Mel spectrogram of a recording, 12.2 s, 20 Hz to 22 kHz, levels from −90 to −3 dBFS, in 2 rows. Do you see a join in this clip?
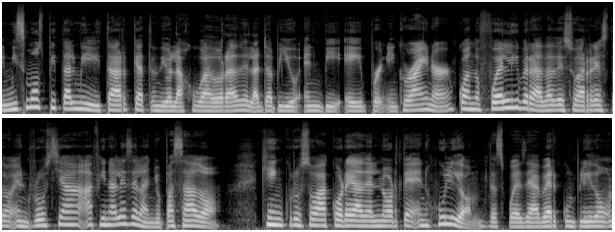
no; 0 cuts

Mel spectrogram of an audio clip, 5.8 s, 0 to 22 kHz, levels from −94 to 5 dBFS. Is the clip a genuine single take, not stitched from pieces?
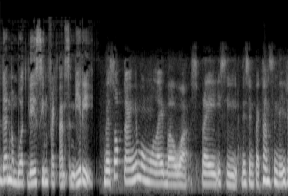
no; 1 cut; at 2.0 s

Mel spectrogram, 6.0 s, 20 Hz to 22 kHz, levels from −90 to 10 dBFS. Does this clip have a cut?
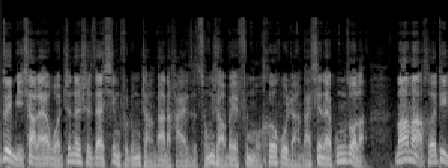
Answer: no; 0 cuts

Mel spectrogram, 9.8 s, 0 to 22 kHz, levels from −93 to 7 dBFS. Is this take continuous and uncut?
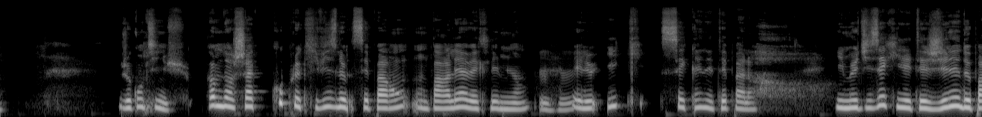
no; 2 cuts; at 3.5 s, 6.9 s

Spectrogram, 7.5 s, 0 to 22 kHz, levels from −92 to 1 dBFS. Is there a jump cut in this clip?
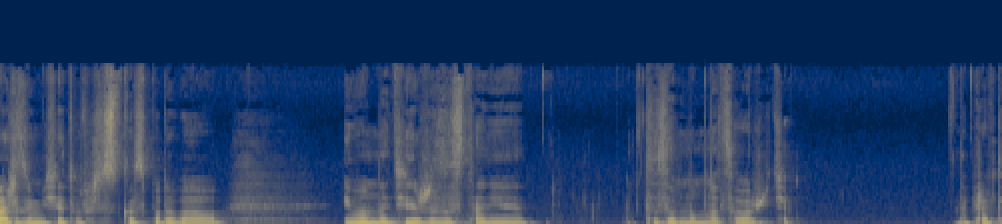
no; 0 cuts

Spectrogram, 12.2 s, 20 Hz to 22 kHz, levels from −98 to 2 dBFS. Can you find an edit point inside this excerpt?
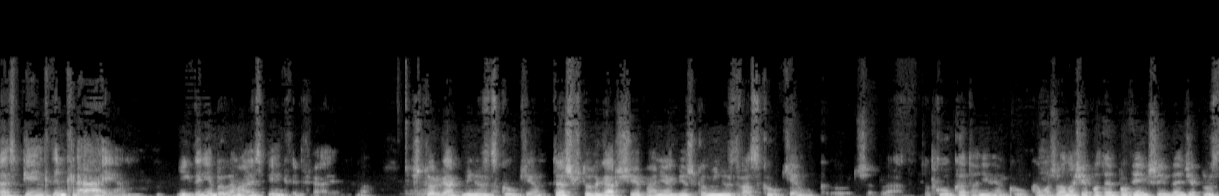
yes; 4 cuts; at 3.5 s, 4.9 s, 9.2 s, 10.1 s

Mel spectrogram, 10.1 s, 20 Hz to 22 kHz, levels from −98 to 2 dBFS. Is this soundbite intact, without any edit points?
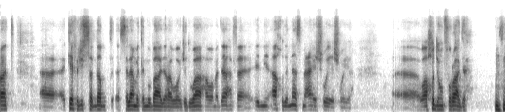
yes; 0 cuts

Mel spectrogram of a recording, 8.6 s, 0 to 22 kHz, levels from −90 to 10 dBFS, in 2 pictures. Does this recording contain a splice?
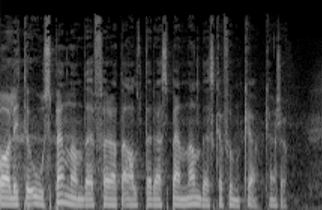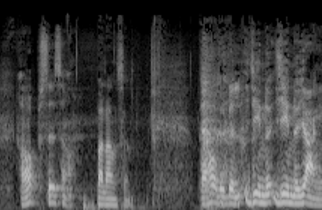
yes; 1 cut; at 4.5 s

